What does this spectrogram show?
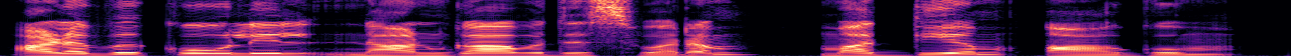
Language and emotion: Tamil, neutral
